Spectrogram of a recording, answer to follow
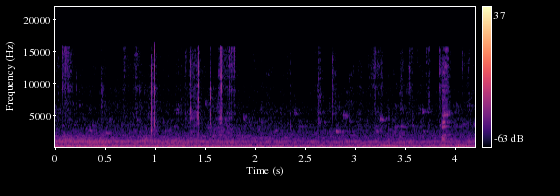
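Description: Faint crinkling and a few small clicks of a paper slip being folded by hand, over a low steady hum.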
